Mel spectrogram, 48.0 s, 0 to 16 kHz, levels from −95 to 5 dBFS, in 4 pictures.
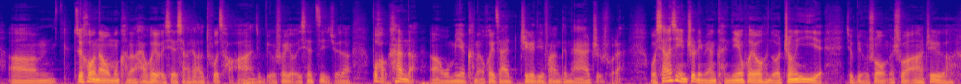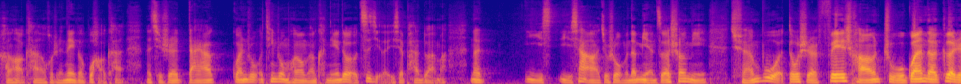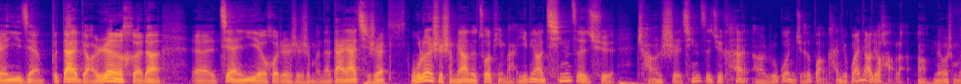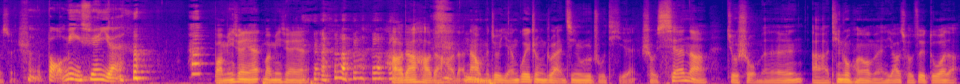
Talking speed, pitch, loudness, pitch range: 310 characters per minute, 90 Hz, -21 LUFS, 85-105 Hz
